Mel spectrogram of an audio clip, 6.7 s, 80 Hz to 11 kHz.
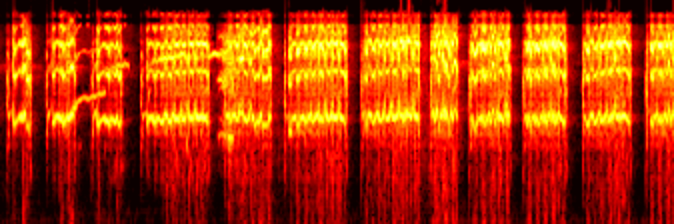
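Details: At a nest box in Théding, France, on 20 March 2024, two male common kestrels fight. A few thin rising whines open, then longer, drawn-out screeching notes repeat with short gaps.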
